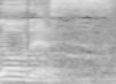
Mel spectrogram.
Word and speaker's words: lotus: لما يكون التي قبلها فاول وبعدها فاول منطقه شبه الدي او الار فنقول لوتس.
